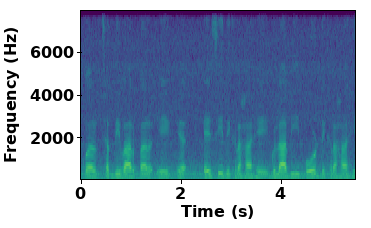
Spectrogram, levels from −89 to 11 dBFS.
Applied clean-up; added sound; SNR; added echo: none; none; none; none.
